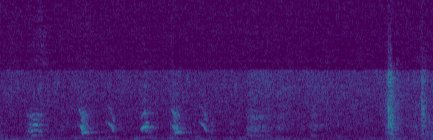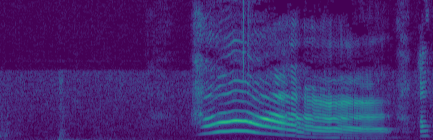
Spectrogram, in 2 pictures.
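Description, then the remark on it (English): Tex, a very large dog of a very rare breed, gives a run of short, quick barks, then after a pause lets out a long, loud whimpering whine that rises in pitch and slowly falls away. “Don't you mind old Tex. Oh, my. I've never seen a dog that big.”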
